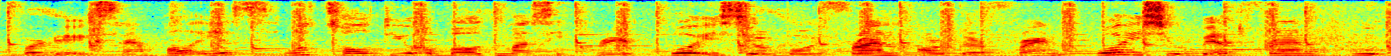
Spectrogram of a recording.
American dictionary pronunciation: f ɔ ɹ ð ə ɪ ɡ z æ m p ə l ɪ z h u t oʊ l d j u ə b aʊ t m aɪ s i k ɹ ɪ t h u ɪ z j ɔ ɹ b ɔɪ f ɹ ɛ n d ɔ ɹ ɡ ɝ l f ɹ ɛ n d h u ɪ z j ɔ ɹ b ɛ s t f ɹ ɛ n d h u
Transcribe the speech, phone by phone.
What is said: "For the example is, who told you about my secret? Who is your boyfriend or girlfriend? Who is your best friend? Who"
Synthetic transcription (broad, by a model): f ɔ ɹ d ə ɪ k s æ m p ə l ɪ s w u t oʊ l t j u ə b aʊ t m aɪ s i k ɹ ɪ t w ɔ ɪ s j ɔ ɹ b ɔɪ f ɹ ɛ n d ɔ ɹ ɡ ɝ f ɹ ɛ n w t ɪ s j ɔ ɹ b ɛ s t f ɹ ɛ n d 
